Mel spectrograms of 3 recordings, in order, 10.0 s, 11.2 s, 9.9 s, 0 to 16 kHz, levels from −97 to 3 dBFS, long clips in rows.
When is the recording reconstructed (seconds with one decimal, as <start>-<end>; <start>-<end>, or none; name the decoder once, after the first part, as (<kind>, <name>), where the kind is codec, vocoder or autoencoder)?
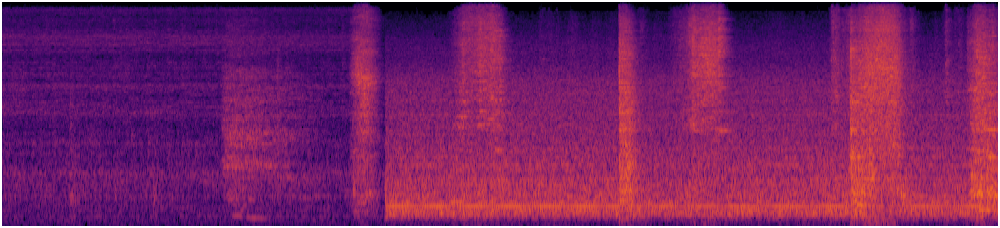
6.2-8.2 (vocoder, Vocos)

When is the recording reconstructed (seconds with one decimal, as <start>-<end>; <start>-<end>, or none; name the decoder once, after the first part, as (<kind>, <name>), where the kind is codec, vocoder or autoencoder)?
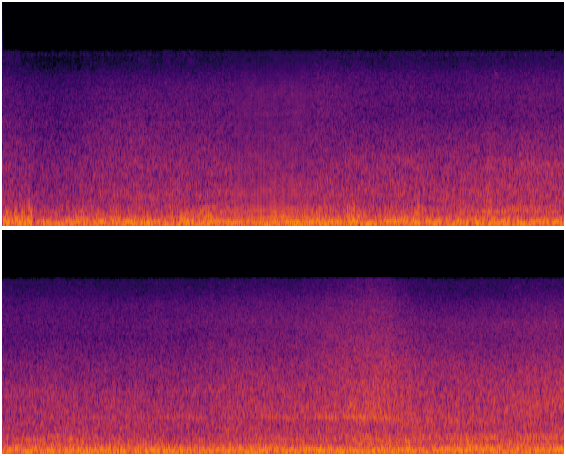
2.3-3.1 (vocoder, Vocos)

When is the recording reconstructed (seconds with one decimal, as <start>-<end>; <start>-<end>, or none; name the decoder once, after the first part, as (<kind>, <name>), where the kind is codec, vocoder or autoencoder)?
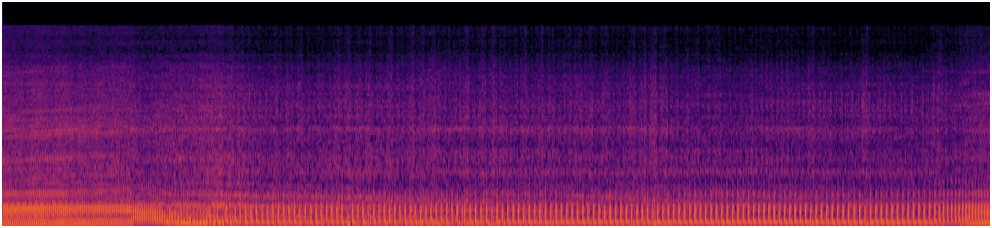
2.0-4.6 (vocoder, Vocos)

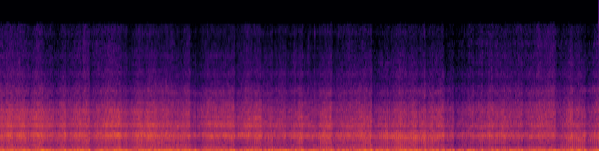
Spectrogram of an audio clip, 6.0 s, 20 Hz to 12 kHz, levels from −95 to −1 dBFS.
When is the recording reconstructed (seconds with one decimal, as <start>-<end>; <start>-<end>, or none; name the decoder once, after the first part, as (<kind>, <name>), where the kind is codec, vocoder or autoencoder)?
1.2-3.4 (vocoder, Vocos)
